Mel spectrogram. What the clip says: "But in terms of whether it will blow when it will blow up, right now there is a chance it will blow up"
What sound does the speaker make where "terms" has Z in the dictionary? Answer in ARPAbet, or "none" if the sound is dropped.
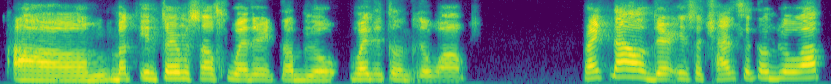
S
